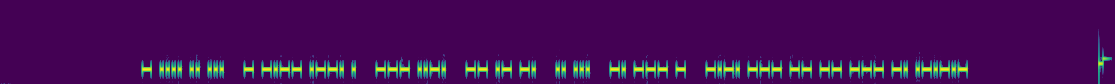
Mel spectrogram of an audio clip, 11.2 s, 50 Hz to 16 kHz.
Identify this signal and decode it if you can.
Morse code, heard as a keyed tone, about 40 wpm, 700 Hz. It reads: THIS TYPE OF MAN IS NOT COMMON.
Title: Sentences from Top 1000 Words - Review Part 3 - 40wpm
